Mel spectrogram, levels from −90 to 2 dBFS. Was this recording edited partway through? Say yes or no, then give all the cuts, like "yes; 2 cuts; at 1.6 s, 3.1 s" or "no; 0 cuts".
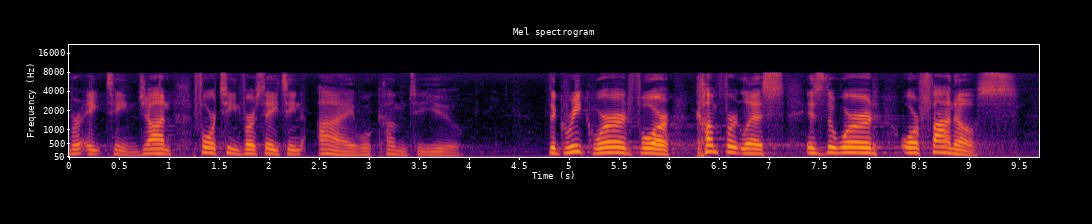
yes; 1 cut; at 2.4 s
